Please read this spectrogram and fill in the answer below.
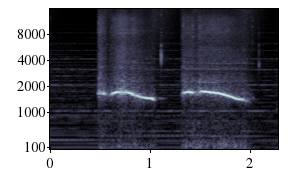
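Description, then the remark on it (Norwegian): A person whistles a bird call: two sustained, slightly wavering notes that drift downward, each about half a second long with a short gap between, clear over a soft background hiss. “Jeg vil gjerne fortelle han fyren at, eh, at, altså, han kan gå til Nordtårnet ved hovedstadens murer, eller ved byens murer, og plystre. Fugleplyster.”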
